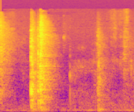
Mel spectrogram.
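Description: Craft supplies being handled and set down on a desk work mat: a sharp knock about half a second in and a lighter tap about a second later.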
